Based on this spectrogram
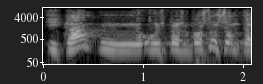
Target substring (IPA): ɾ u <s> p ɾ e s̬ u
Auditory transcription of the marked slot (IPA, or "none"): s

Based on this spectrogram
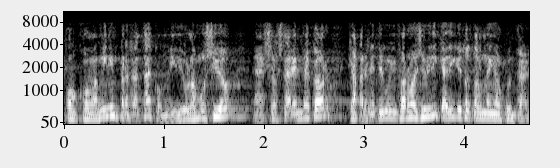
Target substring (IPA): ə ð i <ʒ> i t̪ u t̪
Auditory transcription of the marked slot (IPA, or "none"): ɣ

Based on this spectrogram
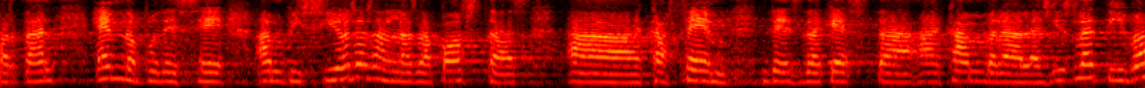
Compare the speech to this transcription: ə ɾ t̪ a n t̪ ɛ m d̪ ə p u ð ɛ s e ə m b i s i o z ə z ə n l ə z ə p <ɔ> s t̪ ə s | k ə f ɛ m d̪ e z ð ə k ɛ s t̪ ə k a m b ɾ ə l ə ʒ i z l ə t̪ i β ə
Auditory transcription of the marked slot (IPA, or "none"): ɔ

